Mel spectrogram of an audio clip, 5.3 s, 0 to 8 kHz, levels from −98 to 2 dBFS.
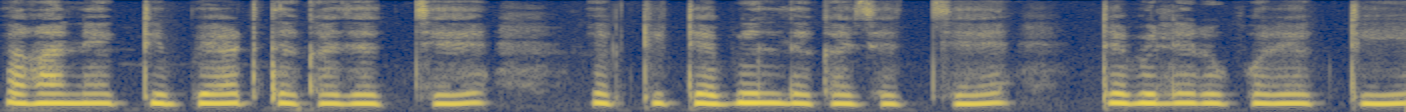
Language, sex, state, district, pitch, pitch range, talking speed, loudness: Bengali, female, Assam, Hailakandi, 245 Hz, 235-250 Hz, 135 wpm, -15 LUFS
